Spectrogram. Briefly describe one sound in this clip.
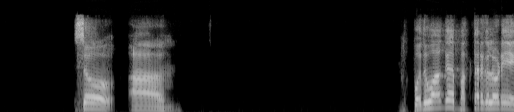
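A man sings loudly into a headset microphone, heard through an online call.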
